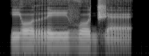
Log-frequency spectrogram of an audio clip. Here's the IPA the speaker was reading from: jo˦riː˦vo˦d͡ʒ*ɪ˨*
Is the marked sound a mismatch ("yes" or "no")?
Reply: yes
